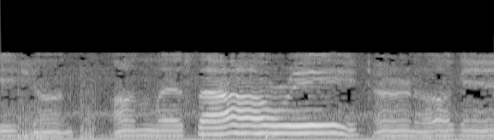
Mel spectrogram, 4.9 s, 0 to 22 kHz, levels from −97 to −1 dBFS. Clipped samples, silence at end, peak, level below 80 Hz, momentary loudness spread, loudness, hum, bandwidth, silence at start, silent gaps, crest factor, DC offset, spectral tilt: under 0.1%; 0 s; -4 dBFS; -42 dBFS; 10 LU; -21 LUFS; none; 4.8 kHz; 0 s; none; 16 dB; 3%; -11 dB/octave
